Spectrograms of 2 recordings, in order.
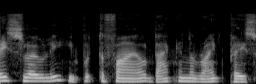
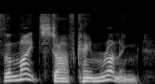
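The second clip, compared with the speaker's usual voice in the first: usual speaking voice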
